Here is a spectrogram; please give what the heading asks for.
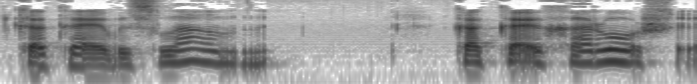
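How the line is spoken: Weak, sickly voice. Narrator (Russian): начал немного погодя, слабым голосом, точно больной

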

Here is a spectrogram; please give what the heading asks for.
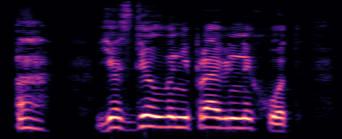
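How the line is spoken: Sudden realizing exclamation. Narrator (Russian): как бы спохватившись, воскликнула Фэнзе

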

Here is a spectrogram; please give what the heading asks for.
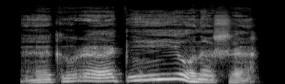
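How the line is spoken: Snake-like hiss. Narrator (Russian): Натуральным змеем прошипел Анвар

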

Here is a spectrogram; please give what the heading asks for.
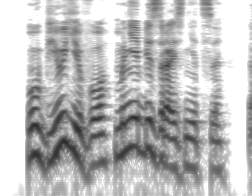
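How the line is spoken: Growl. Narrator (Russian): рыкнул Дэн

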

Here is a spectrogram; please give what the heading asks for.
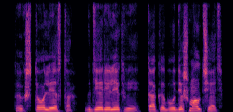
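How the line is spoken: Low booming voice. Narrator (Russian): Прогудел Хак

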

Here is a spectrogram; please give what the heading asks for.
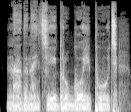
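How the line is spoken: Whisper. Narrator (Russian): прошептал Безил

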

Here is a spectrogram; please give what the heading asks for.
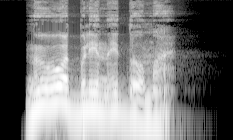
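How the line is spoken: Hoarse sigh. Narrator (Russian): Хрипло вздохнул я

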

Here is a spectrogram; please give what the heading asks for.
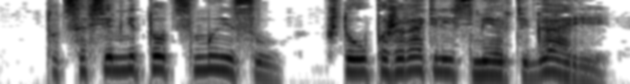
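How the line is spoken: Gentle. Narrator (Russian): мягко сказала Гермиона

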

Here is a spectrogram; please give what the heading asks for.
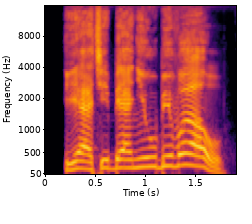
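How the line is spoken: Shouting man. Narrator (Russian): закричал он

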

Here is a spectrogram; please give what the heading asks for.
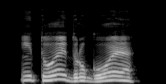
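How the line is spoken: Growl. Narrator (Russian): рыкнул Златобров

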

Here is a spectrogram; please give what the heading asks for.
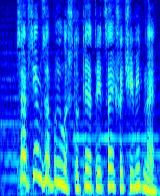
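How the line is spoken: Sigh. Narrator (Russian): вздохнула она

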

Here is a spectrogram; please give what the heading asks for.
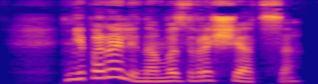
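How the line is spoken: Dry question. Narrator (Russian): сухо спросила она

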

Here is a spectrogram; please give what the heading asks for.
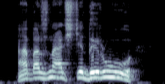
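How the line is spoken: Full-lung shout drowned by din. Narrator (Russian): Во всю силу легких заорал он, но крик этот потонул в стоящем вокруг грохоте

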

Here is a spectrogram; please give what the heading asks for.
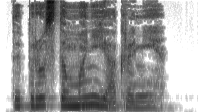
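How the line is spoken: Convulsive whisper. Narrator (Russian): судорожно прошептала Руслана

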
